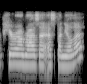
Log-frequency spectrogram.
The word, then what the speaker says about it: Pura Raza Española: Juliana is asking about and I'll probably pronounce this incorrectly, but the PRE horses, the Pura Raza Española.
